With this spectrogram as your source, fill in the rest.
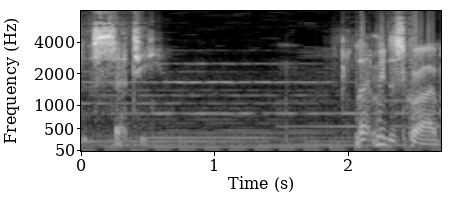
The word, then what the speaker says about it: SETI: search for extraterrestrial intelligence SETI pronounced SETI let me describe how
